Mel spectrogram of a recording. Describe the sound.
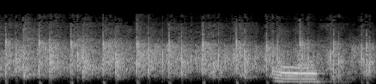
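A steady burst of applause, given by the director of datv.com to thank supporters, many hands clapping in a dense, continuous patter at an even loudness, with a short voiced sound briefly rising over it near the end.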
